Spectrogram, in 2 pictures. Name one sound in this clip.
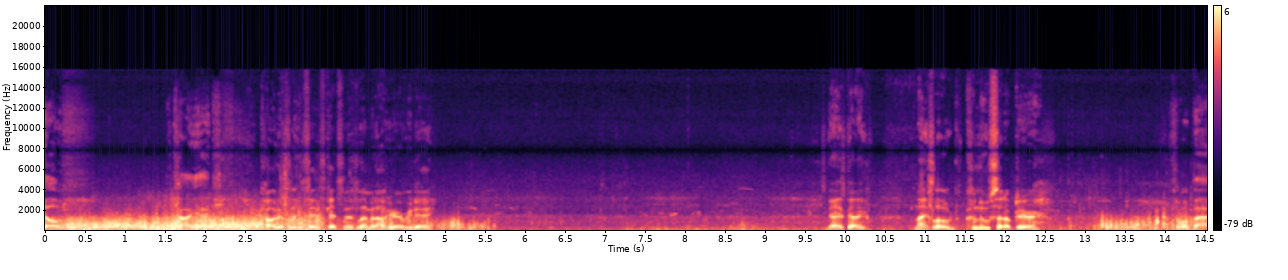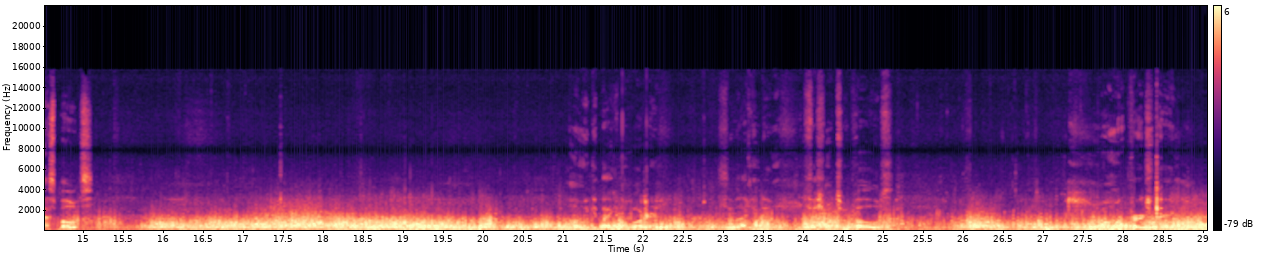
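Wind blows hard across the microphone out on open water.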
